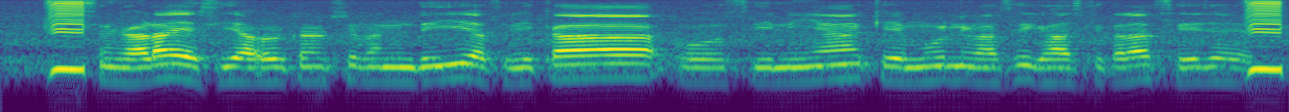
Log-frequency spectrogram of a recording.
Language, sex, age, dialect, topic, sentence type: Hindi, male, 18-24, Awadhi Bundeli, agriculture, statement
